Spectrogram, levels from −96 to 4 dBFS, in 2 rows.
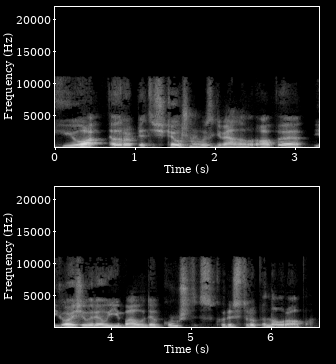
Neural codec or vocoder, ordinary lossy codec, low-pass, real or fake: autoencoder, 48 kHz, 32 numbers a frame, DAC-VAE, trained on Japanese speech; MP3, 48 kbps; 14.4 kHz; fake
